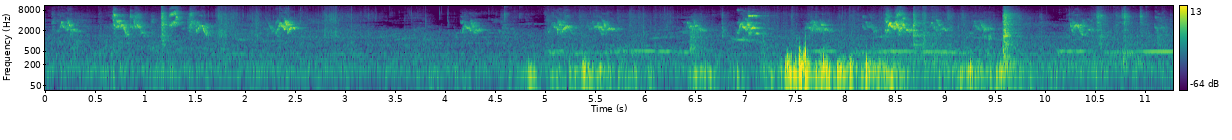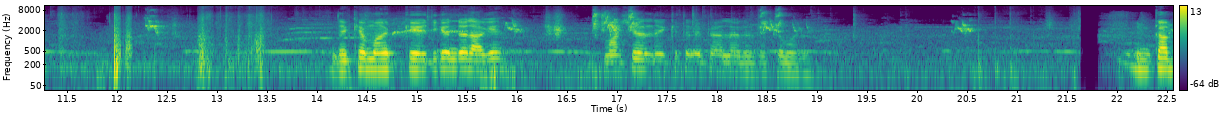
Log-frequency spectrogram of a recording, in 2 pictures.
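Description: Budgerigars chirp and twitter.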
